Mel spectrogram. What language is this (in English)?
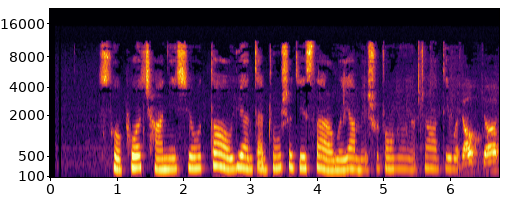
Chinese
